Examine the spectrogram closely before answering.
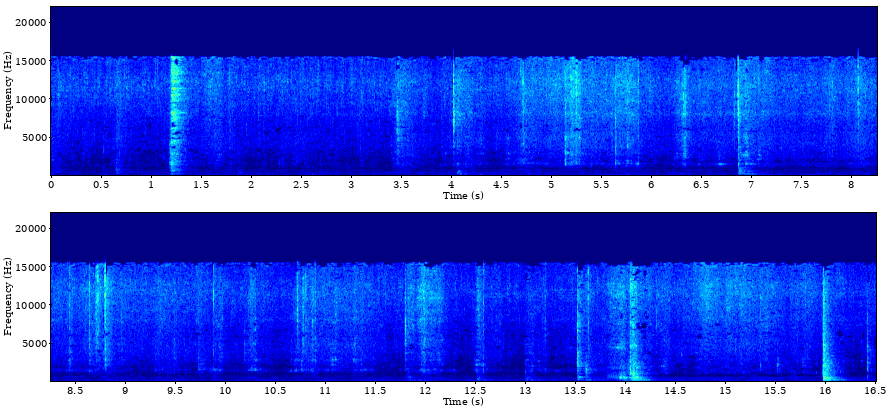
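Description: Wooden spatula stirring and tossing dry pansit canton noodles in a pot of simmering broth, with scattered clicks and scrapes against the pot and a few louder knocks, the loudest near the end. A low sizzle of the simmering liquid runs underneath.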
